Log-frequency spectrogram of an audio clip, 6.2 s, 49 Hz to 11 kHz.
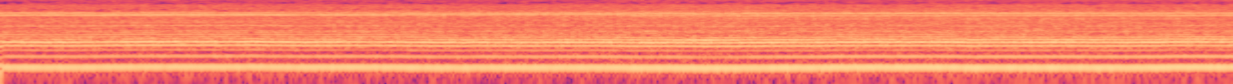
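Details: Stihl MS180 C 32cc chainsaw after low-speed screw opened 1/8 turn, cutting wood: clean, steady full-throttle buzz; it tends to bog slightly under pressure when cold but runs much better once warm.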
